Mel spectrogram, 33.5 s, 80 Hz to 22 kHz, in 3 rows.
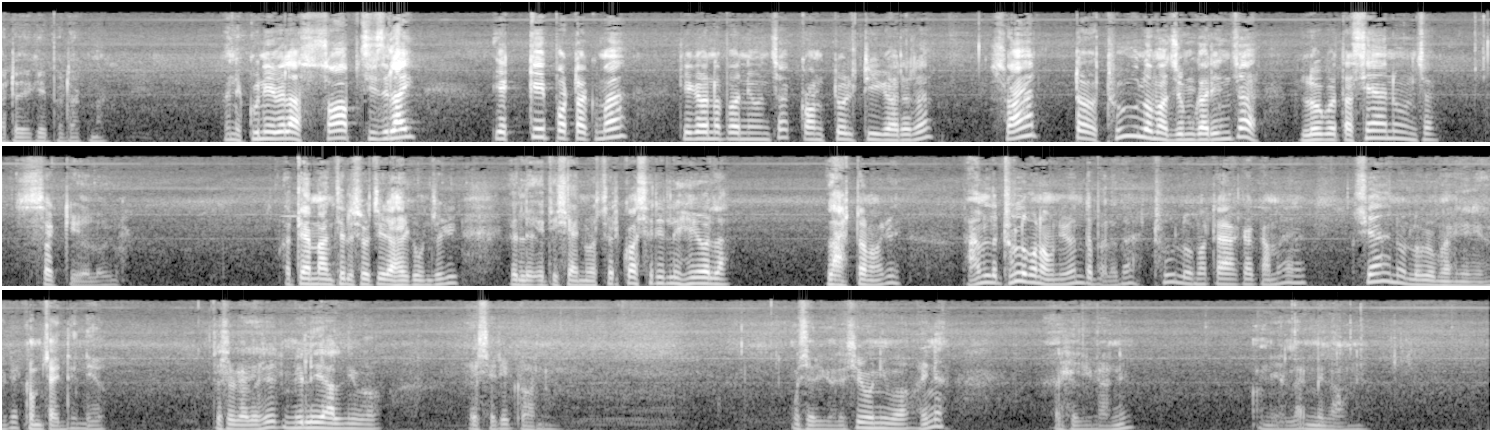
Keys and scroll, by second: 6.1 ctrl+t, 13.9 ctrl+space, 24.7 ctrl+o, 27.4 ctrl+0, 30.0 ctrl+t.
